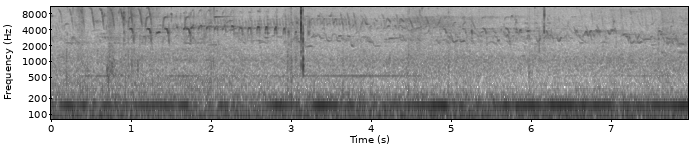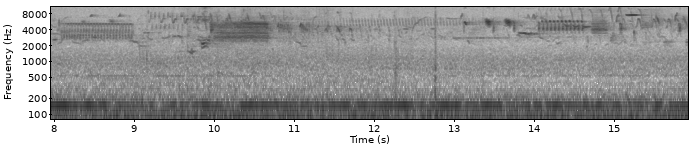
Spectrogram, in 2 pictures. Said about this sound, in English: There will be some sound as I walk though. Maybe not on this ground as much because it's hard dirt. But if I get into grass, you'll really hear it. Walk on some mulch here.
